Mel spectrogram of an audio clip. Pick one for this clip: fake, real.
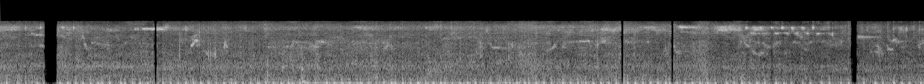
fake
